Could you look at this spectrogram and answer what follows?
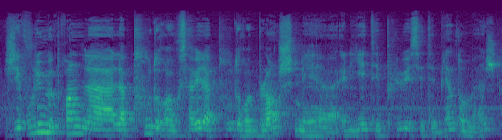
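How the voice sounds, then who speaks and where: A low-pitched woman talks through a beauty haul in a casual, hesitant way, full of fillers and restarts. Her voice rings in an echoey room with a faint hum of ambience behind it. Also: normal speed, a bit bright. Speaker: beauty vlogger.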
